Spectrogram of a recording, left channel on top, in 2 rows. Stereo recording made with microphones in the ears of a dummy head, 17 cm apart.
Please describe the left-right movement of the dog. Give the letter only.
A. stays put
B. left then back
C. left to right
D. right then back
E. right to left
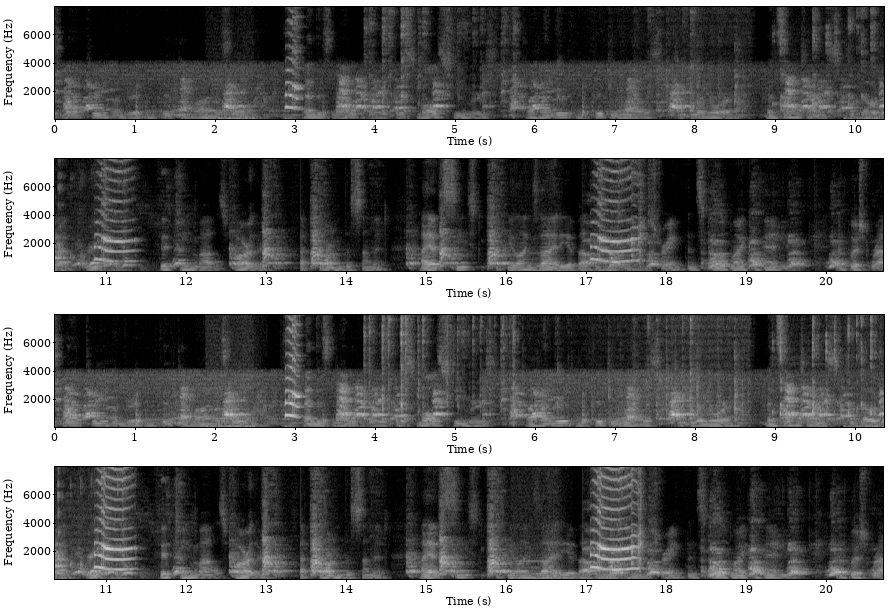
A.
